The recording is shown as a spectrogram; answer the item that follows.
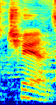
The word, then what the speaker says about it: Chan: His family name is Chan, like Jackie Chan, C-H-A-N.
